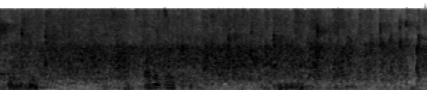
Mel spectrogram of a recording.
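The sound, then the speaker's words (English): A crowd claps steadily and loudly, a dense wash of applause that sounds like rain, with voices murmuring beneath it throughout, welcoming a visiting reverend. “can we just give him a round of applause and welcome?”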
